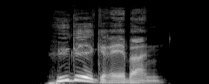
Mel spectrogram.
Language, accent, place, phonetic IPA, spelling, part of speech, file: German, Germany, Berlin, [ˈhyːɡl̩ˌɡʁɛːbɐn], Hügelgräbern, noun, De-Hügelgräbern.ogg
- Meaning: dative plural of Hügelgrab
